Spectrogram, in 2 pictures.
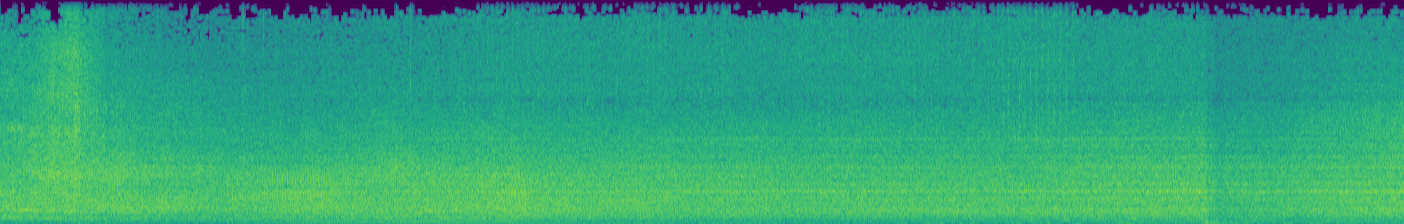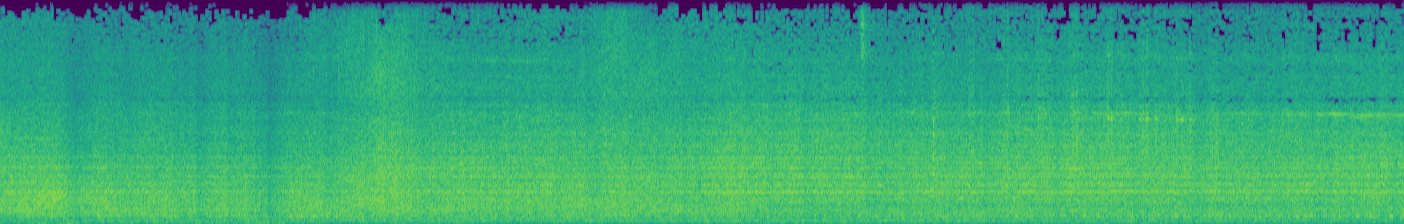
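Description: Electric train passing on the line: a loud, steady rumble of wheels on the rails with clickety-clack.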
